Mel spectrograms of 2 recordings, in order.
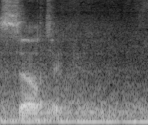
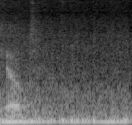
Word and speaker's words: Celtic: I don't know why, but they pronounce a Celtic, not Celtic.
